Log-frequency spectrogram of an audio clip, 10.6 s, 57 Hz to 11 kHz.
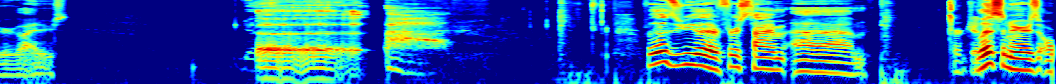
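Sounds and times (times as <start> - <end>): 
speech: 0.0 - 0.8, 2.5 - 4.0, 6.5 - 8.8, 9.6 - 10.5
loud burp after beer: 2.5 - 4.5.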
